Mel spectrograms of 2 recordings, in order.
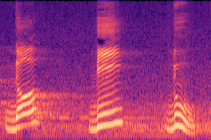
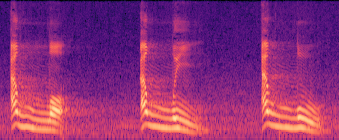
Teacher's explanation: Diucapkan dengan menyentuhkan dua sisi lidah kita dengan geraham-geraham atas. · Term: huruf bo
